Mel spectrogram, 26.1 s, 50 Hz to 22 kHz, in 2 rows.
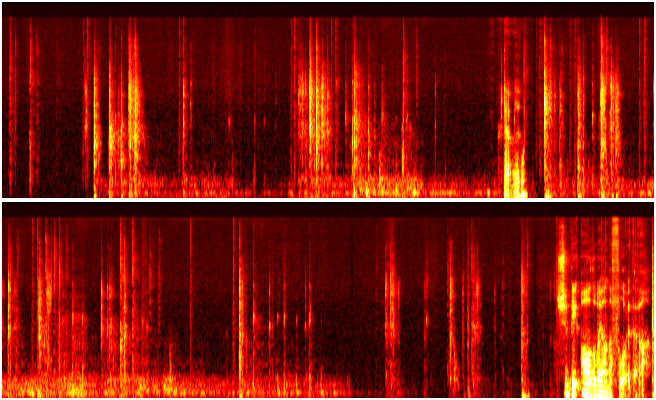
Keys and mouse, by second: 0.0 Tab, 0.4 g, 1.6 Tab, 2.1-3.5 middle drag, 2.3 e, 3.5-6.8 drag, 5.9 g, 6.8-10.5 shift+middle drag, 10.5 click, 10.6 g, 11.3 Tab, 11.8 g, 13.0 s, 13.8 ctrl+a, 14.3-16.6 middle drag, 15.2 Tab, 15.8 a, 16.6-26.0 drag, 17.6 Tab, 22.1 KP_1, 23.2 KP_3.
